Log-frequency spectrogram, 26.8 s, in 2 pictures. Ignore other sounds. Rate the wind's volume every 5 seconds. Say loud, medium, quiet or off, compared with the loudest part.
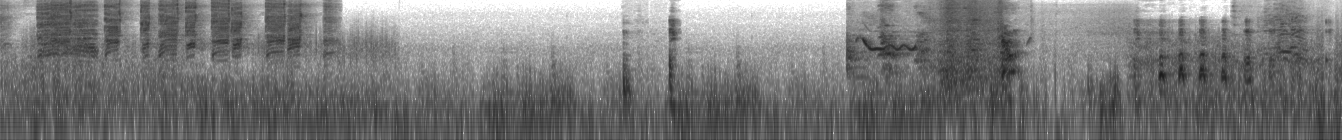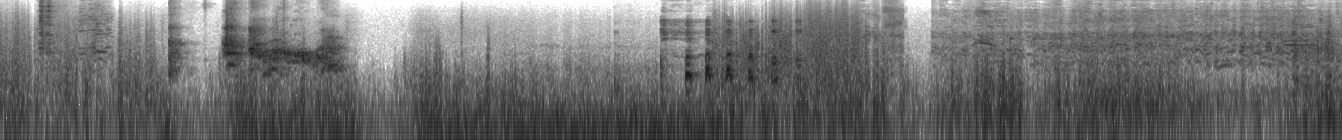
medium, medium, medium, medium, loud, loud.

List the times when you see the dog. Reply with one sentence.
The dog can be heard from 8.4 to 10.3 s and from 15.1 to 16.9 s.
